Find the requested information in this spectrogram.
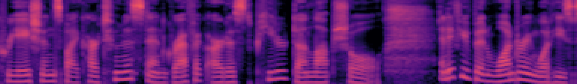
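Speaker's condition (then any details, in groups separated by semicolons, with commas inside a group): No condition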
